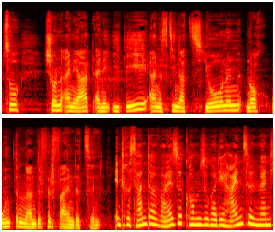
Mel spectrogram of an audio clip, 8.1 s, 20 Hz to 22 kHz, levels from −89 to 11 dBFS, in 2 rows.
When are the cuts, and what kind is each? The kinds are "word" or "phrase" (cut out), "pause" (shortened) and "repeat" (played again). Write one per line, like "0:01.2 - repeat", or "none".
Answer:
0:02.5 - phrase
0:05.7 - pause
